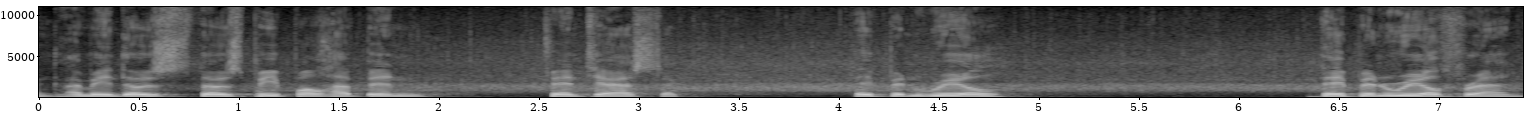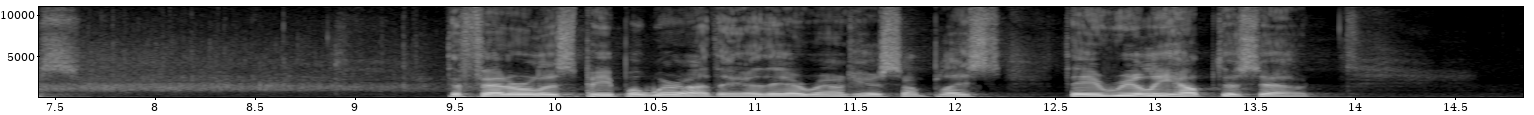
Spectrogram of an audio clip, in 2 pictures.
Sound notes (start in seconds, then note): 5.0 applause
